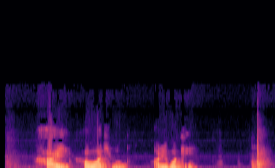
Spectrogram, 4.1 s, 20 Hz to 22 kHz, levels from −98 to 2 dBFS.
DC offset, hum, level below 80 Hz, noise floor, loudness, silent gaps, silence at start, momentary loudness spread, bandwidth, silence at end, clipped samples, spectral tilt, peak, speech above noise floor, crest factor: under 0.1%; none; -44 dBFS; -56 dBFS; -19 LUFS; none; 0.55 s; 16 LU; 5.8 kHz; 0.15 s; under 0.1%; -9.5 dB/octave; 0 dBFS; 38 dB; 20 dB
